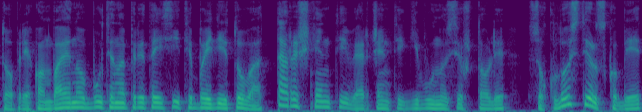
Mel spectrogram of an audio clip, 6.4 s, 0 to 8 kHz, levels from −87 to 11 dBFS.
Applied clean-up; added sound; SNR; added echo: none; none; none; none.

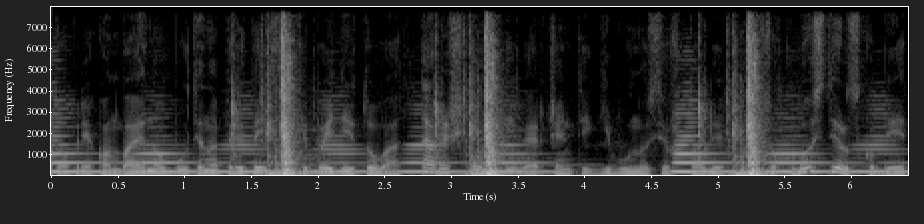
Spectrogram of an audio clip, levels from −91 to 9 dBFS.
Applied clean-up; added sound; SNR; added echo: none; Wind instrument, woodwind instrument + Microwave oven; -5 dB; none.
